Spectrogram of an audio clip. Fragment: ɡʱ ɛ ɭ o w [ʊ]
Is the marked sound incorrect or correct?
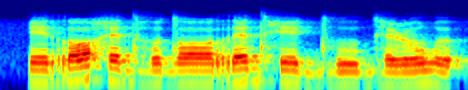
correct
